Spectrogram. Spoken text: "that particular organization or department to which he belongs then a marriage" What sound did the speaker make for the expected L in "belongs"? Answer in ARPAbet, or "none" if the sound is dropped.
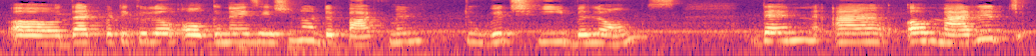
L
